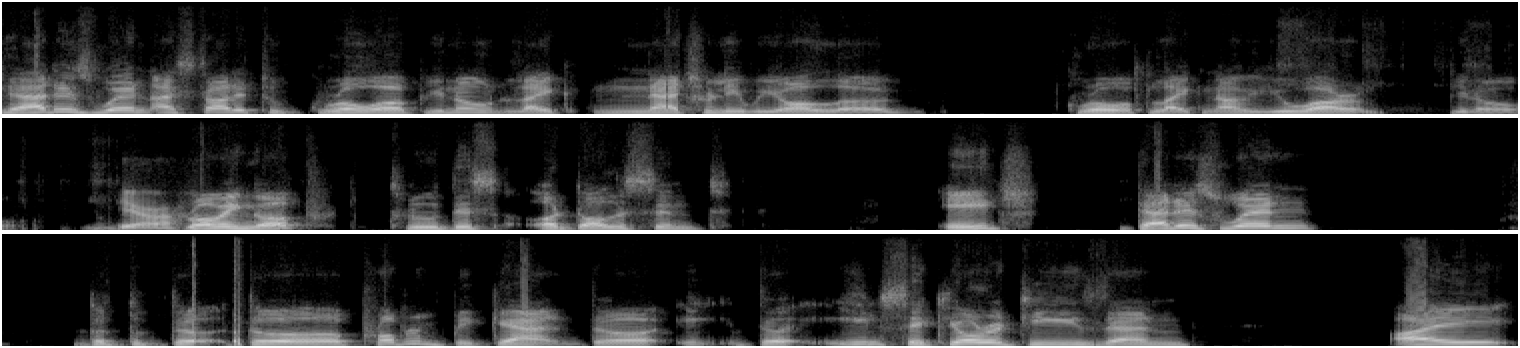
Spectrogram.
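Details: Adult man who stutters and stammers, still stammering and having a few blocks during this conversation; stuttering (stammering).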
